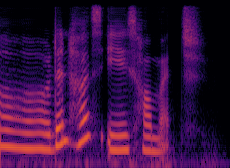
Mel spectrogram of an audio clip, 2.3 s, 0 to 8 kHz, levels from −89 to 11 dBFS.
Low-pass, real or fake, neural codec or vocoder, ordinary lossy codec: 7.2 kHz; fake; codec, 16 kHz, about 1 kbps, DyCAST, with the encoder's durations; none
